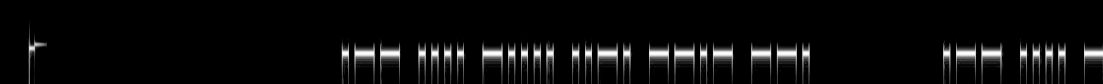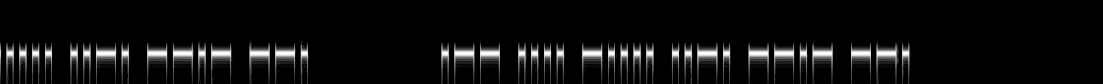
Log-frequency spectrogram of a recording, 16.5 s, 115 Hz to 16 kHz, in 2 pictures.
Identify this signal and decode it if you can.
Morse code, heard as a keyed tone, about 25 wpm, 700 Hz. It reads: WH6FQG WH6FQG WH6FQG
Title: USA Call Signs - 6 Characters - Repeated 3x - 25wpm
